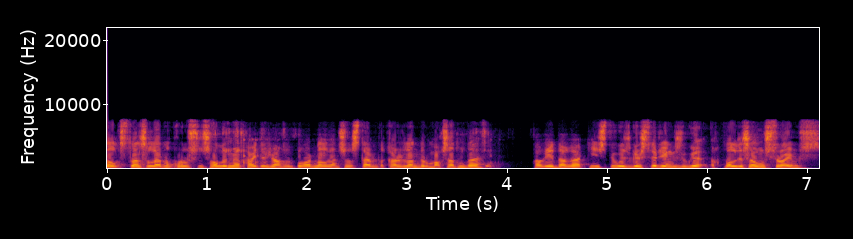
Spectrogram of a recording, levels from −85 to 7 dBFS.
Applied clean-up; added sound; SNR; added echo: neural mask model DeepFilterNet 3.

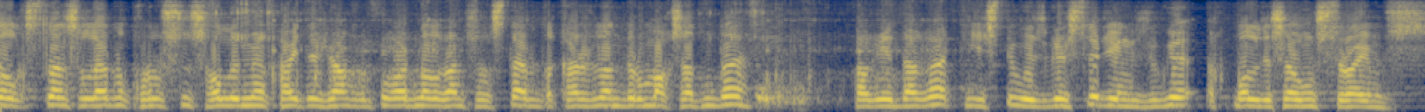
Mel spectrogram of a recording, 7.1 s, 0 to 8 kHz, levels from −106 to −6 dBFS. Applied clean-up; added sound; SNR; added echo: neural mask model RNNoise.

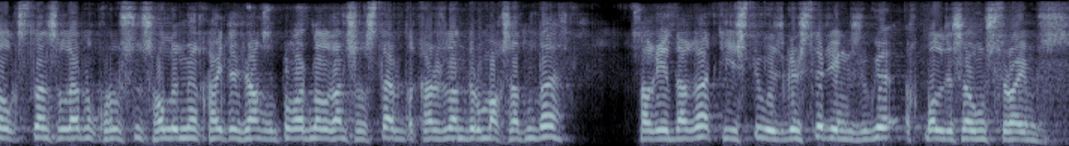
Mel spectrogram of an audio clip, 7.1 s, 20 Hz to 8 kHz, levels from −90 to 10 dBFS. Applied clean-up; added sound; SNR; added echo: neural mask model Resemble Enhance denoiser.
